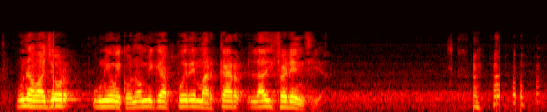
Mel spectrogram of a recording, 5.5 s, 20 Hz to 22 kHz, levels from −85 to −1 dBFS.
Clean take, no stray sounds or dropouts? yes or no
no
